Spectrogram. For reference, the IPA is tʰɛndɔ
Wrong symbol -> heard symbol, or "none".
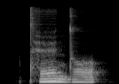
none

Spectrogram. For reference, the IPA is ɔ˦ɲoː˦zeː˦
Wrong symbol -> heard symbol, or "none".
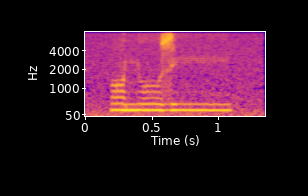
eː˦ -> iː˦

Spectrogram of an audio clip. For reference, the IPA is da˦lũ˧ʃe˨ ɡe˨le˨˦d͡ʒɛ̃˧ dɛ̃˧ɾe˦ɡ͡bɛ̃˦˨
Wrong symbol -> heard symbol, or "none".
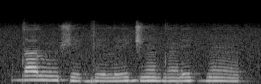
none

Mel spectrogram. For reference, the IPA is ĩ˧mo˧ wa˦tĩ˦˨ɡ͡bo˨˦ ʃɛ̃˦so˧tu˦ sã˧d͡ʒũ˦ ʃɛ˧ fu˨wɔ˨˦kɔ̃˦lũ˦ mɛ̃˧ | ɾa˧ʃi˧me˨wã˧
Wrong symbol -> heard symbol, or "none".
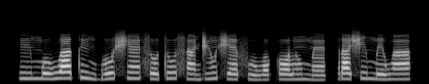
ɔ̃˦ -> ɔ˦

